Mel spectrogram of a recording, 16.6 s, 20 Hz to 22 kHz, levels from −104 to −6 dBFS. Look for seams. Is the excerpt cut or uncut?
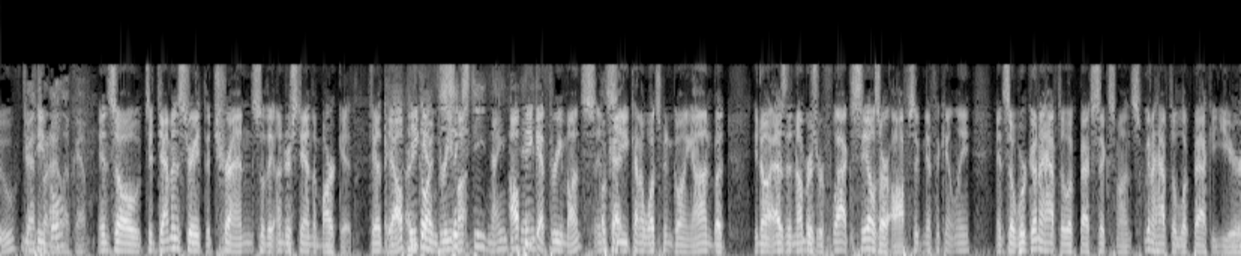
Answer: cut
